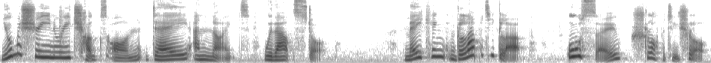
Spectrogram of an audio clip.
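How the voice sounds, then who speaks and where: A woman's voice: medium pitch, huge pitch swings, slow, darkish tone, exaggerated voice. A woman voicing an indignant, weary forest guardian creature who scolds in emphatic rhymes for a children's storybook. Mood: indignant scolding. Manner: emphatic, exclamatory, rhythmic rhyming delivery. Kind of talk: children's storybook read-aloud.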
